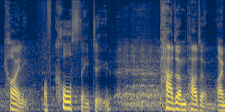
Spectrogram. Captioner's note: audience laughs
